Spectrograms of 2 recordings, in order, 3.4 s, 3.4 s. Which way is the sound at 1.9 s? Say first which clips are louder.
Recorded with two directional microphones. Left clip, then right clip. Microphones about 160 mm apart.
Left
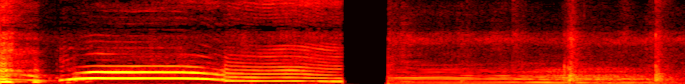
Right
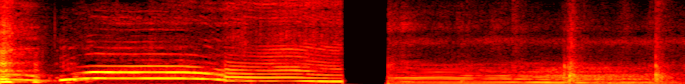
Even; centre (ahead or behind).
